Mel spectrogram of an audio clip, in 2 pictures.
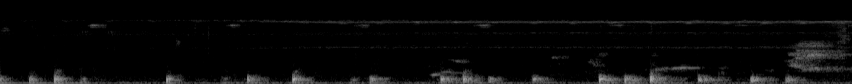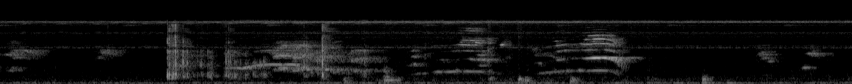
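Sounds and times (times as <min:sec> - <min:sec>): birds calling: 0:00.0 - 0:17.0
marker knocking on whiteboard: 0:01.7 - 0:08.1.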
